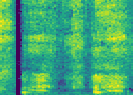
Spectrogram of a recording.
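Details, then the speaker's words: An infant diagnosed with bronchiolitis after an ER visit makes noisy breaths with a faint, high, musical whistle: a mild residual wheeze. "when he breathes he's still a little Wheezy I don't know if he's wheezing right now still is a little bit"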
